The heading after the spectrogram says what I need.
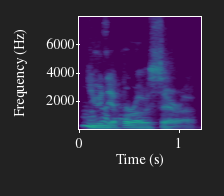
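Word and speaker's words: Junípero: For your information, Junipero the J is completely silent, Okay. so it's Junipero.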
